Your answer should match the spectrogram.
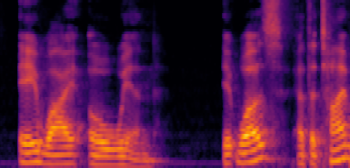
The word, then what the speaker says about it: Éowyn: Aowin pronounced a yo win.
